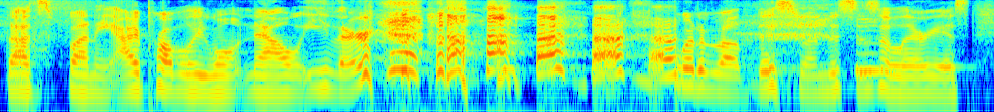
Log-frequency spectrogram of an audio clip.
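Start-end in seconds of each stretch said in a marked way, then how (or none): 1.9-3.3 bright high-pitched laugh. Real, not acted. Laughing at a joke.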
